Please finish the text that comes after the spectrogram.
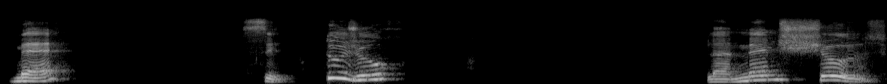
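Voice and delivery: "c'est toujours la même chose" stretched very slowly; drawn-out teacher reading; slow dictation. Shown as a demonstration. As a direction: spell out each word slowly for students. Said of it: "reads dialogue line slowly".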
